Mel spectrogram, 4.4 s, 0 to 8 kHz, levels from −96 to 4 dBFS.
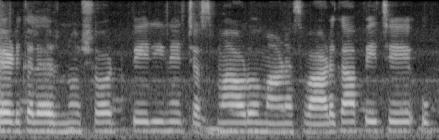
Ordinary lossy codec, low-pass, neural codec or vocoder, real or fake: none; none; none; real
